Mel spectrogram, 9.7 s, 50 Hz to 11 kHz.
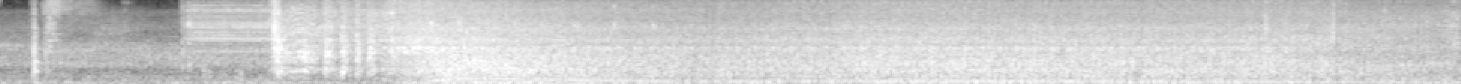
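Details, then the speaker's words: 2017 Lexus LX during a pre-purchase inspection, start then idle with the clutch fan quieting down; a light squeak comes and goes, suspected to be a pulley. "There is a little bit of a pulley squeak here and there. I don't know if you heard it on the initial startup. It kind of comes and goes."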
